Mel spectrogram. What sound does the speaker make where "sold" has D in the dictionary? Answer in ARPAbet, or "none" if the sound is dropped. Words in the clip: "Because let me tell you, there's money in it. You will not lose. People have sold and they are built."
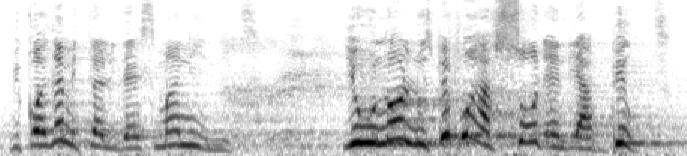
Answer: D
